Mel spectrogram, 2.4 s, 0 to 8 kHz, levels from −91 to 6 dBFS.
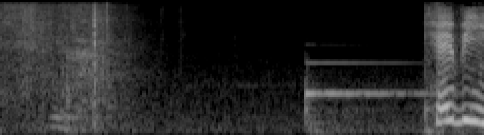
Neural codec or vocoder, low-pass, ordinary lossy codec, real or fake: none; 7.2 kHz; none; real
